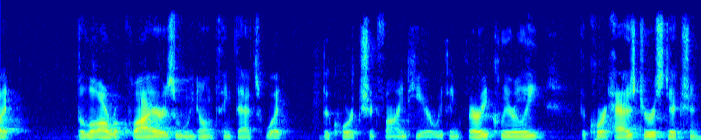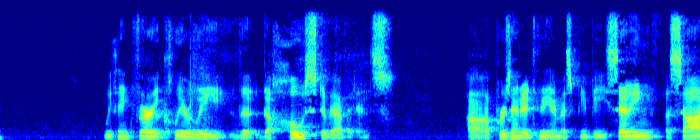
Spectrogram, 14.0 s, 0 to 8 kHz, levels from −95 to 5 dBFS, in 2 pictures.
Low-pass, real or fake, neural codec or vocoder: 7.2 kHz; real; none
